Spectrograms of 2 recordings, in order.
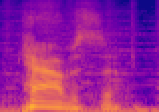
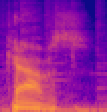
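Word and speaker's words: calves: Cavs. L is silent. Thank you so much. Cavs.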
